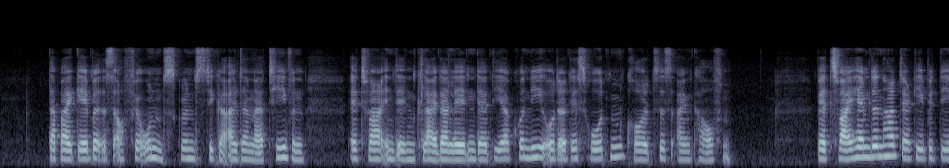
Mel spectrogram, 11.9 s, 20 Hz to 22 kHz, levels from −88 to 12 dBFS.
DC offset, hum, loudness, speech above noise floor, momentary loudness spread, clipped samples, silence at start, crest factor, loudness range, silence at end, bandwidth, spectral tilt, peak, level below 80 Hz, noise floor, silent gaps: under 0.1%; none; -22 LUFS; 37 dB; 10 LU; under 0.1%; 0.6 s; 20 dB; 4 LU; 0 s; 8 kHz; -4 dB/octave; -2 dBFS; -74 dBFS; -59 dBFS; none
